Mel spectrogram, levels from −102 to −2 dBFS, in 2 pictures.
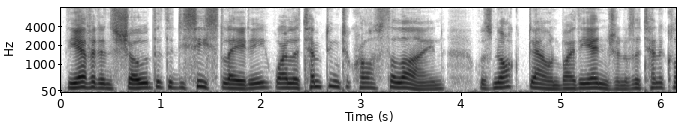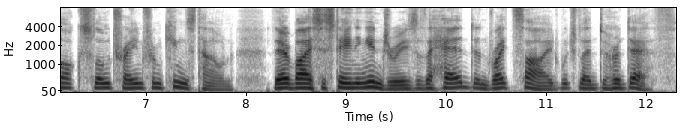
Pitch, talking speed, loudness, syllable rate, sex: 150 Hz, 200 wpm, -19 LUFS, 5.4 syllables/s, male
